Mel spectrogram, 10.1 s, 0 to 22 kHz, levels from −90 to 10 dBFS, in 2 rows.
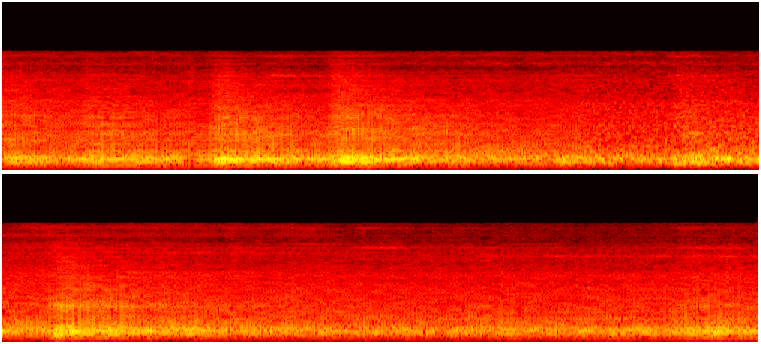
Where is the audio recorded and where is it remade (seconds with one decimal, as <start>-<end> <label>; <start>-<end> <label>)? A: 0.0-3.9 remade; 3.9-5.1 recorded; 5.1-10.1 remade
